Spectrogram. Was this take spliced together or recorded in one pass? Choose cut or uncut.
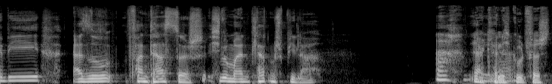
cut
